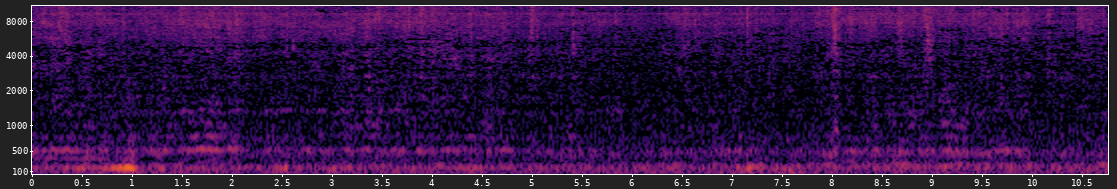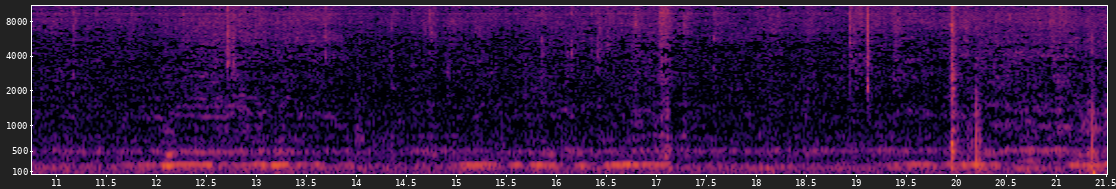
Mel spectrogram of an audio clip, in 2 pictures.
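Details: Honey bee swarm on two frames, food and brood with a queen, recorded in May 2022; continuous low hum and buzzing drone throughout, with scattered handling knocks and clicks.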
